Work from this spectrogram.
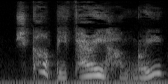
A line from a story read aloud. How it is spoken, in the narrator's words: whispered Lavinia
